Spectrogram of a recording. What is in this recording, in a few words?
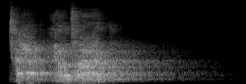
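Reload, English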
